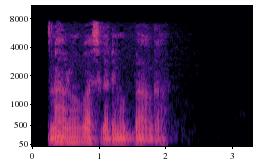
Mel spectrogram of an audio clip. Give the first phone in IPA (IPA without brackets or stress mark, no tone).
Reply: n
